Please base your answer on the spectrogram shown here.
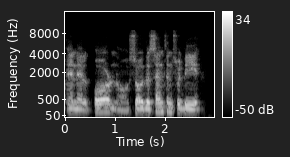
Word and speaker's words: horno: And then let's try el horno. El horno. Yeah, good. That's the oven. And good job not pronouncing the H. Remember, H's are not pronounced in Spanish.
